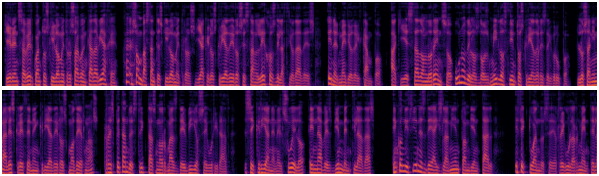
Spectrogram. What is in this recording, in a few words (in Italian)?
spagnolo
